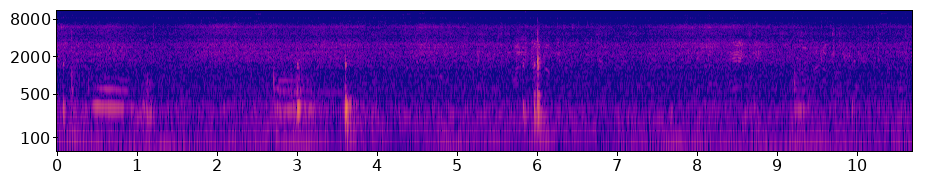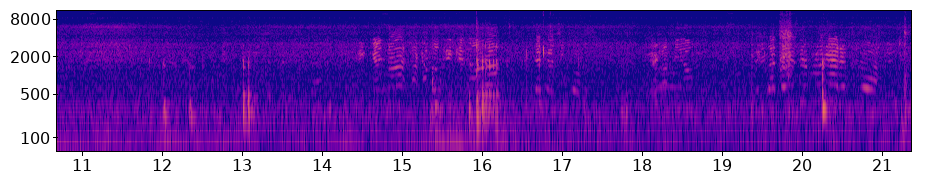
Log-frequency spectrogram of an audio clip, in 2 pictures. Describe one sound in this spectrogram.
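Wind rushes steadily across open water.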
